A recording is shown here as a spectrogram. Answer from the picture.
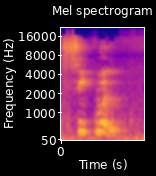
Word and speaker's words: SQL: देखो SQL को हम प्रोनाउंस करते हैं सीक्वल। ठीक है, SEQUEL, it's pronounced as अ सीक्वल।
